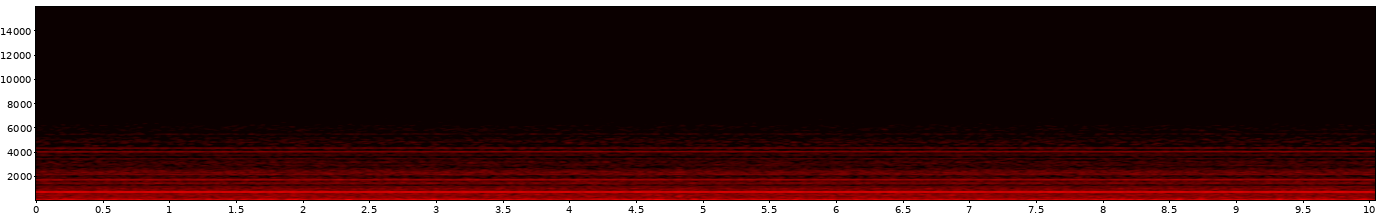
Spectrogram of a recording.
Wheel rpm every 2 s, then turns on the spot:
0, 0, 0, 0, 0.
none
